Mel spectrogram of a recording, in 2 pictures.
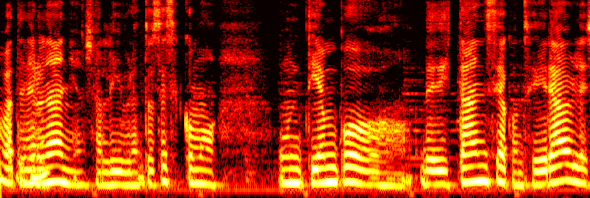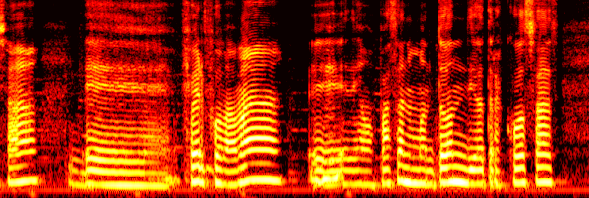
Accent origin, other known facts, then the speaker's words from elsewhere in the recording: Las Varillas, Córdoba, Argentina; moved away; yo soy de Córdoba, de Las Varillas, de un pueblo chiquito, una ciudad chiquita.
